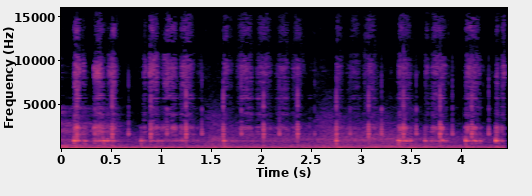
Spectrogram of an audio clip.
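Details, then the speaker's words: Valve lapping with coarse grinding paste, the valve rocked and rotated under light pressure on its seat: gritty rasping strokes in short uneven bursts show the paste cutting properly, continued until the pits are gone. "and if you listen carefully, you can actually hear the grinding paste doing its job. You can hear that doing its job."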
